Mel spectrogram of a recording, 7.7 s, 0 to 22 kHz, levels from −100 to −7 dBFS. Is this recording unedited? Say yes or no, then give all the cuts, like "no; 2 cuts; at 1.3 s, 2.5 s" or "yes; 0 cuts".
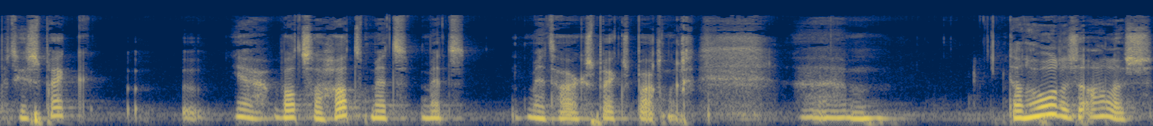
yes; 0 cuts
